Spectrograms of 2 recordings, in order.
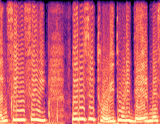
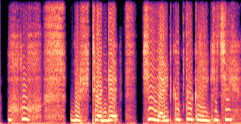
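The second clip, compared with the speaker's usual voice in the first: put-on higher, chilled young wife; shivering with cold; 5 semitones higher than usual. Freezing wife asks husband about power, shivering. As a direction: complain as if freezing.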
